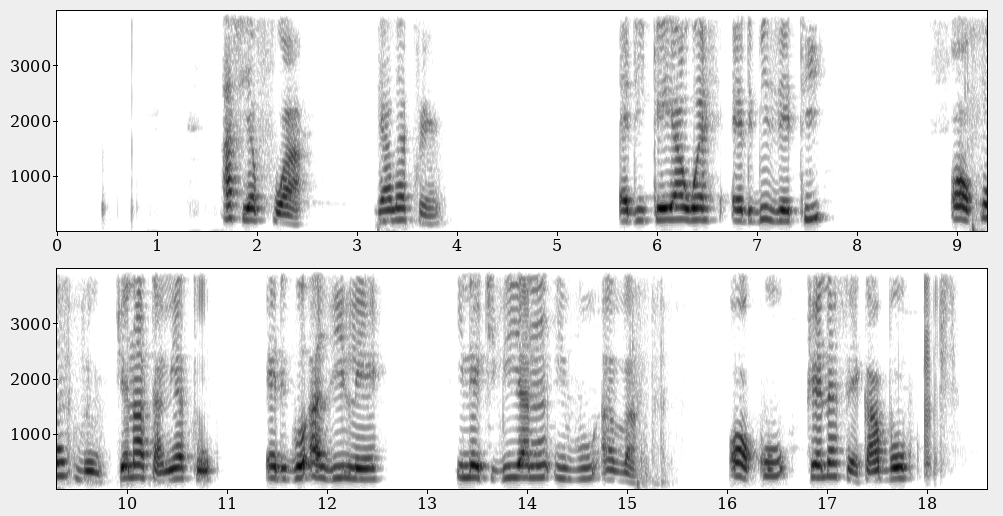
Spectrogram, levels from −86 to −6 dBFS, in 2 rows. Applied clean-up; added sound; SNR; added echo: neural mask model DeepFilterNet 3.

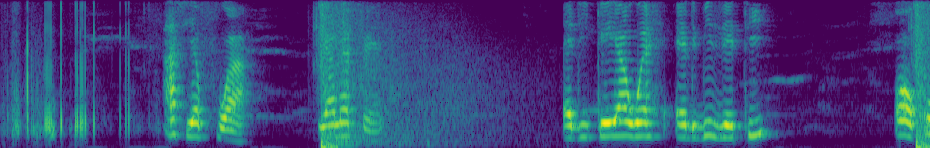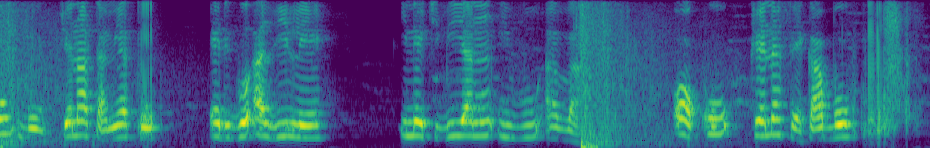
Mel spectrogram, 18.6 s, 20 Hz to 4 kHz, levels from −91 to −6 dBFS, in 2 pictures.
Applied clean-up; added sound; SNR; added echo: none; Gunshot, gunfire; 17 dB; none.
